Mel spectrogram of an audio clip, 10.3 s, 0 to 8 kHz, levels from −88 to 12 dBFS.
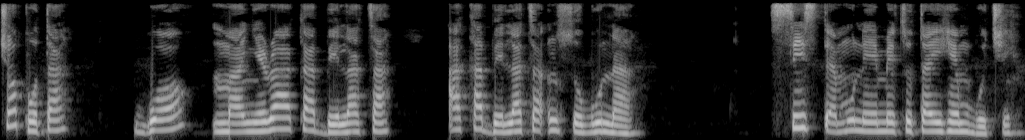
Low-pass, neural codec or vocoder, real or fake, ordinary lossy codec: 7.2 kHz; none; real; MP3, 64 kbps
